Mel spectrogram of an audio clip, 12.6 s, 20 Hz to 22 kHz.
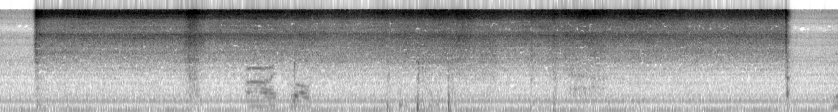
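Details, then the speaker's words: Craftsman T2400 lawn tractor rear tire mounted on wide rim with sealer, inflating to about 10 psi: steady loud hiss of air rushing out for about eleven seconds; bead not yet seated on the rim. "the tires hold 10 pounds is all I just got to get that bead to pop"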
